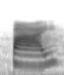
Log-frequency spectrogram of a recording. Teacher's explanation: encontramos na mesma sílaba o fonema vogal A mais o fonema semivogal I. A esse encontro nós vamos chamar de ditongo.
